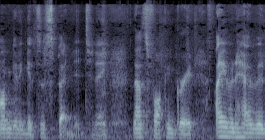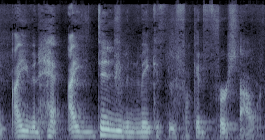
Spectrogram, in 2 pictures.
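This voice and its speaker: A woman's voice: extremely low pitch, slight background noise. A young woman telling a rambling, profane vlog story, full of restarts and fillers. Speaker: vlogger.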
